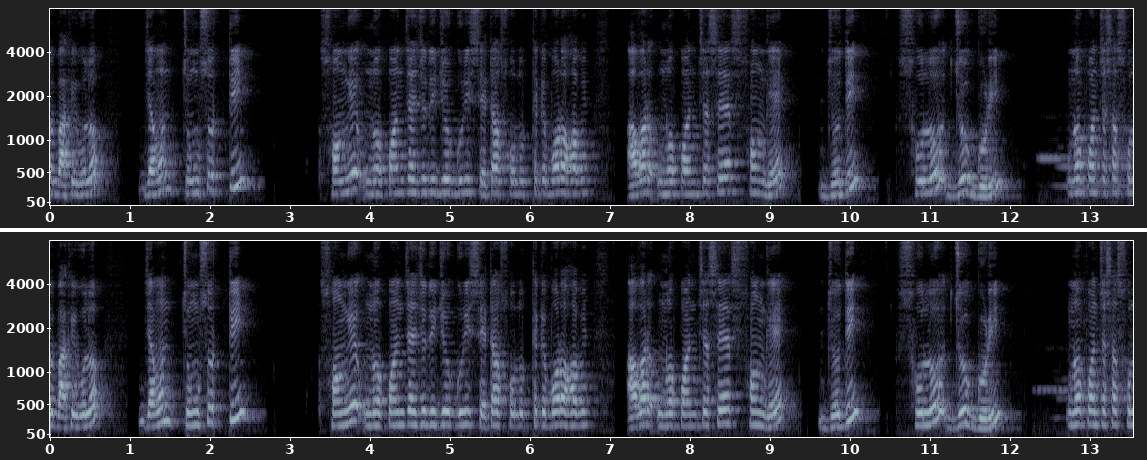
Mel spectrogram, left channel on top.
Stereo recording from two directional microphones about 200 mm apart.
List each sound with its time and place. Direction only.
0.1 s speech: 40° right (ahead or behind)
